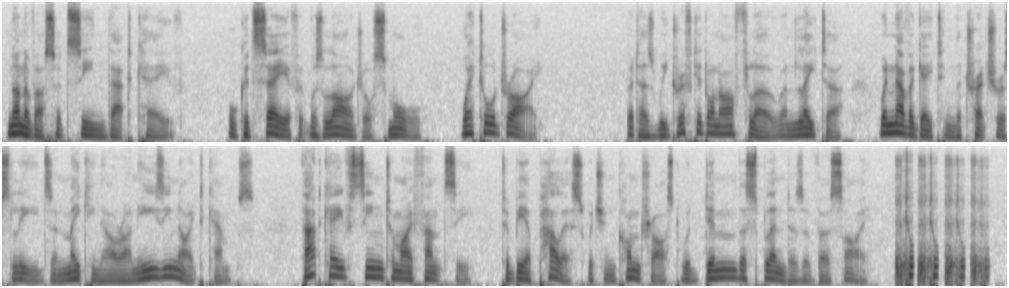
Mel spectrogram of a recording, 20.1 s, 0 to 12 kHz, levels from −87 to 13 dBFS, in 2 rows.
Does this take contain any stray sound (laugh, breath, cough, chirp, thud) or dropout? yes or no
yes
